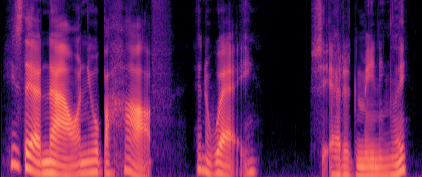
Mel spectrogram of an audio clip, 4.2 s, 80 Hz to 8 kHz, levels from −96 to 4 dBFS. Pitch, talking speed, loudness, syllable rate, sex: 125 Hz, 185 wpm, -22 LUFS, 5.4 syllables/s, male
